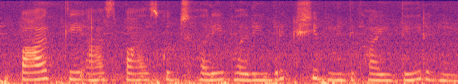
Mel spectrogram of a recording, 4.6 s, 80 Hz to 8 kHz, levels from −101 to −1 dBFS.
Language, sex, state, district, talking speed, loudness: Hindi, female, Punjab, Fazilka, 145 wpm, -18 LUFS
